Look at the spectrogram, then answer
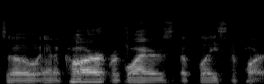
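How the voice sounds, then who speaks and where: In a normal speaking voice, a man talks with fairly low pitch and fairly even intonation. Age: 60s. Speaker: committee member. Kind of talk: meeting discussion.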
